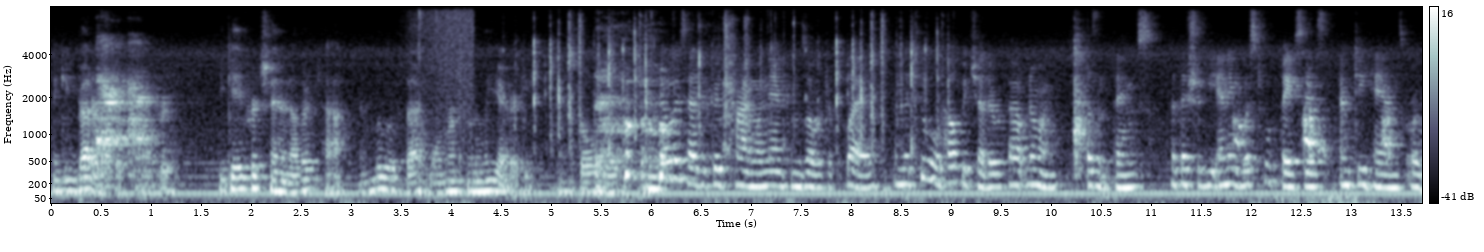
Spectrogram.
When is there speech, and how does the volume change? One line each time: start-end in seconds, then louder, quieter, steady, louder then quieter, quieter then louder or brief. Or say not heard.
0.0-13.6 steady.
